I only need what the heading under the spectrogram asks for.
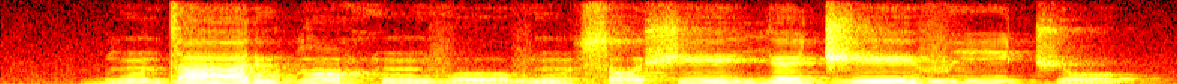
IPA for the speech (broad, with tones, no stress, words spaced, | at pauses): bũ˧ daː˦ɾɨ˦ɡɔ̃˦hũ˨ voː˨vũ˨sɔ˧ ʃeː˦ jɛ˦d͡ʒeː˦viː˦ t͡ʃo˨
